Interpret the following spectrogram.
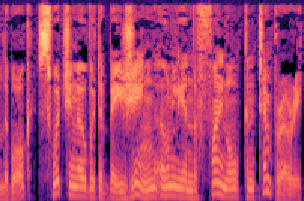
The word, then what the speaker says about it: Beijing: in the sense that Beijing is the correct pronunciation of the name in Mandarin Chinese however to refer to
